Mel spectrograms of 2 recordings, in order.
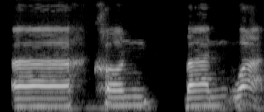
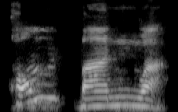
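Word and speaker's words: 今晩は: Misalnya tulisannya konbanwa, tapi bacanya jadi kombanwa. Jadi kombanwa.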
